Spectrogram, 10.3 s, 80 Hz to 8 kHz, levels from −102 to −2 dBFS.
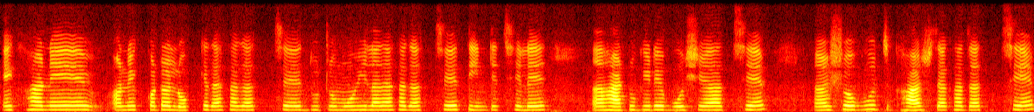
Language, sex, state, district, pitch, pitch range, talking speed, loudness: Bengali, female, West Bengal, North 24 Parganas, 265 Hz, 255-275 Hz, 135 wpm, -21 LUFS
